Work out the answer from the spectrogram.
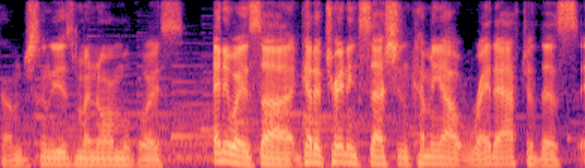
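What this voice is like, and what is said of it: Usual voice. Nothing is said of it.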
